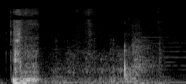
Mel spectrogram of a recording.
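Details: Annoyed or threatened domestic rabbit grunting, as when it does not want handling or guards food or sleeping area: one loud, low, rough grunt at the start, then a shorter, sharper second sound about a second later, in a small room.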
